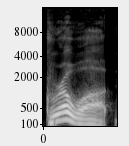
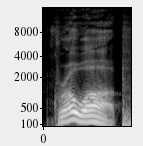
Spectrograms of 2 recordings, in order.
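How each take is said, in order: First: Said in the usual way. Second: Loud teasing grow up; playful loud rebuke; mock scolding. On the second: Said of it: "Grow up, man".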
